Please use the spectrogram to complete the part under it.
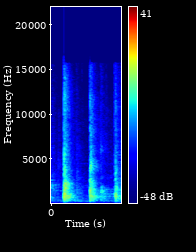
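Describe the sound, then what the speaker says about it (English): Three sharp claps in quick succession from a church congregation, crisp and close with short gaps between them. "Clap for the Lord Jesus Christ"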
